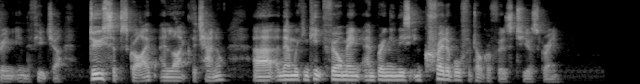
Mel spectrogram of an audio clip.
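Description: A middle-aged man talks calmly and with animation, close to a microphone.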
